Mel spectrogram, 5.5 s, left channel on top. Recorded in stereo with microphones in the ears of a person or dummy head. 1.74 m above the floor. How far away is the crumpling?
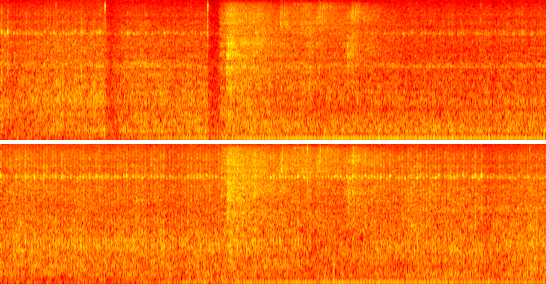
About 2.5 m.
